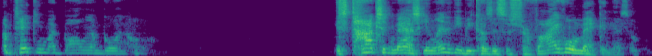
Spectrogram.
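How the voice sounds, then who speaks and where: A man's voice: high-pitched, animated, moderate pace, pushed and bright, husky. A man speaking as a podcast guest, giving an impassioned, preachy monologue that repeats key lines for emphasis. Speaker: guest on a podcast, kink educator.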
